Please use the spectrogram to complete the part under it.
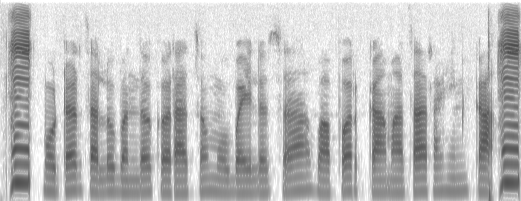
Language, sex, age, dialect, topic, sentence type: Marathi, male, 25-30, Varhadi, agriculture, question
